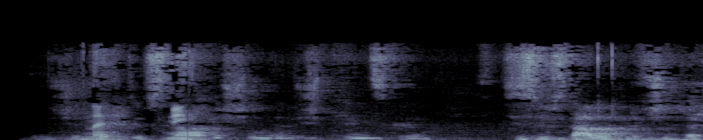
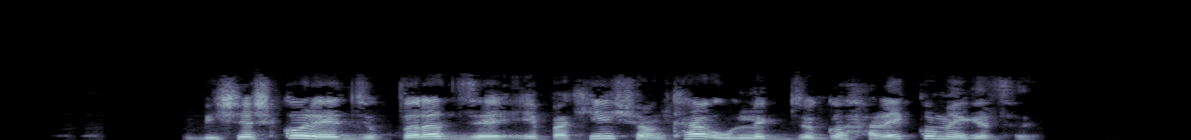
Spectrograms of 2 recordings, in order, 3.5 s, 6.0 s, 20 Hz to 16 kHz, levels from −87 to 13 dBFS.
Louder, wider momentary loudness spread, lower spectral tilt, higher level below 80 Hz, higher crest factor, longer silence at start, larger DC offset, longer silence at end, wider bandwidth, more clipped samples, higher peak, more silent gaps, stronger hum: second, -28 LUFS vs -17 LUFS; first, 14 LU vs 8 LU; second, -3 dB/octave vs -5 dB/octave; first, -58 dBFS vs -64 dBFS; about the same, 20 dB vs 16 dB; second, 0.2 s vs 0.95 s; neither; second, 0 s vs 0.8 s; first, 11.5 kHz vs 7.4 kHz; neither; second, -10 dBFS vs -2 dBFS; neither; neither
